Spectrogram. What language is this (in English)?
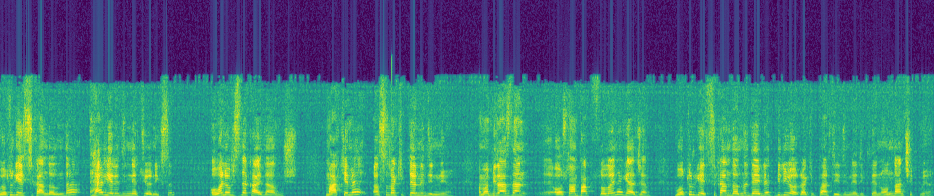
Turkish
